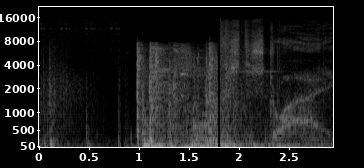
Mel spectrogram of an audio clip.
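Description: A shotgun fires a blast.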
